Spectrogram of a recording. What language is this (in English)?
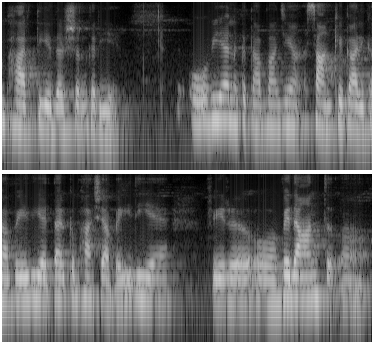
Dogri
